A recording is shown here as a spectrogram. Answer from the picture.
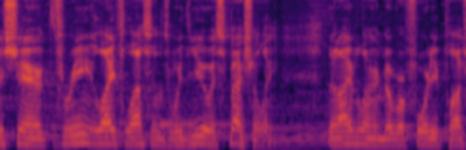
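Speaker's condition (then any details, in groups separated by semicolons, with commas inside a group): ALS; diagnosed almost two years ago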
